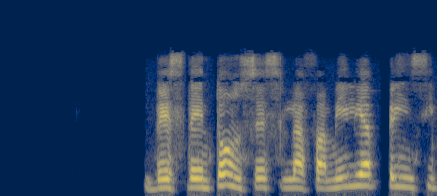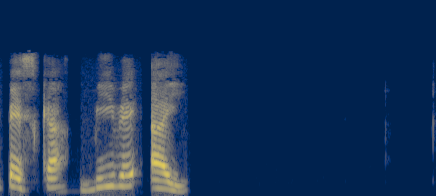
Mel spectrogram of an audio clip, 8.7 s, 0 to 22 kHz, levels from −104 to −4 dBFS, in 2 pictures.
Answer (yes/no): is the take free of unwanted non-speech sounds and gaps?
yes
